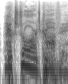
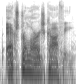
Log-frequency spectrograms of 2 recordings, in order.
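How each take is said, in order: First: Batman voice. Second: Low, slow Batman growl line. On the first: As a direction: push out the line in a put-on Batman voice. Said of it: "He's more like". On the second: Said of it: "here's a line". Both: Acted.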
